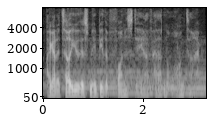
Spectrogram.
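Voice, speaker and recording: A man's voice: mid-range voice, fairly even intonation, quick pace, vocal fry, lightly acted. Actor as wry, cocky noir con man, music behind. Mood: wry, musing. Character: laid-back small-time con man, cocky, smooth-talking tough. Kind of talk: noir audio drama acting, with wry narration.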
